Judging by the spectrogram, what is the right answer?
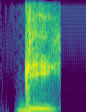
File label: "ghi", Indian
